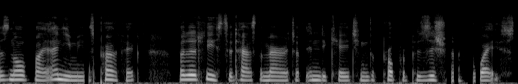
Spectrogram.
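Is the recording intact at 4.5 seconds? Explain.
No, a digital broadcast dropout runs from 4.46 to 4.81 s: the receiver muted on failed frames, leaving several short silent holes, each under 50 ms, with quick fades.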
